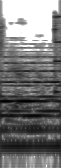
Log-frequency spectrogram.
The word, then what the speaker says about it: Riona: I think it's pronounced Riona. I mean, at one point I pronounced it as Rihanna as well, but you know what? pretty sure it's Riona.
